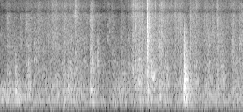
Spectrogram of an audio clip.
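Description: Cock pigeon of a long-distance Sion racing strain cooing nearby in a loft, soft low coos repeating over a steady ambient hiss, with a couple of brief flutters or scuffs and no talking.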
